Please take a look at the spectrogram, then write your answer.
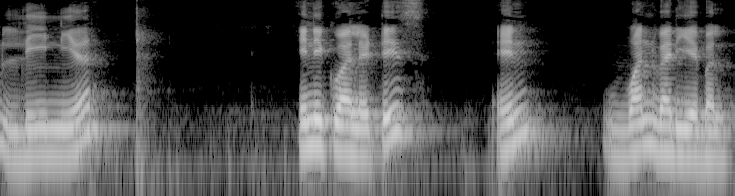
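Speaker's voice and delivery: word by word with long pauses; slow dictation. Shown as a demonstration. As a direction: dictate the term as it is written, pausing after each part. Teacher dictates the term being written. (रुक-रुककर लिखवाते हुए बोलना)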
